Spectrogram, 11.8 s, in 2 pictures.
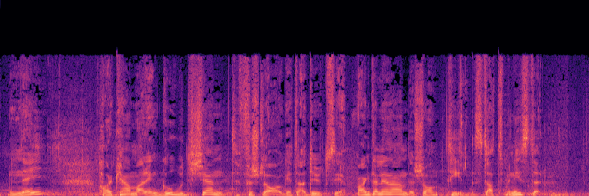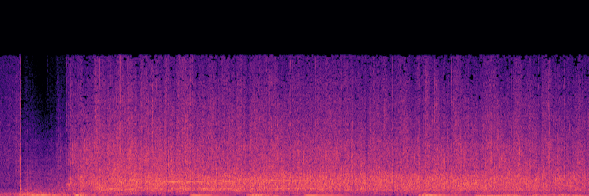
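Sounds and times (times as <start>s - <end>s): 
speech: 0.1s - 5.9s
applause in parliament chamber: 6.5s - 11.7s.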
